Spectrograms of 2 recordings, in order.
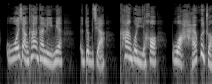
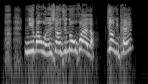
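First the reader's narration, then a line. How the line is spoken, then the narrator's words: Crying, shouting. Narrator (Chinese): 哭着嚷道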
